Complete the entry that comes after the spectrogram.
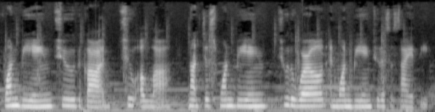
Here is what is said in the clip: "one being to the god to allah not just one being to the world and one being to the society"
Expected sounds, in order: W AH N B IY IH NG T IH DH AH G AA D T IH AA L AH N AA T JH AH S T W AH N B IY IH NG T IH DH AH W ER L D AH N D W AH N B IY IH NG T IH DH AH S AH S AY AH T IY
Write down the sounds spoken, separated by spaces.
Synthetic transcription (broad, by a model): W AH N B IY IH NG T IH DH AH G AA D T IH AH L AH N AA T JH AH S T W AH N B IY IH NG T IH DH AH W ER L D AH N W AH N B IY IH NG T IH DH AH S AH S AY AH T IY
